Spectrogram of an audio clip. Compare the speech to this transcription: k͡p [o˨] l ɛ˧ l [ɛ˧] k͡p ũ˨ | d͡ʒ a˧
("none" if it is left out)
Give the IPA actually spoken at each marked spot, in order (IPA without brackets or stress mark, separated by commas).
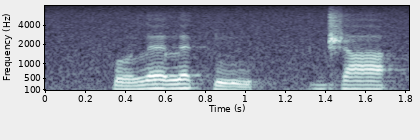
o˨, ɛ˧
